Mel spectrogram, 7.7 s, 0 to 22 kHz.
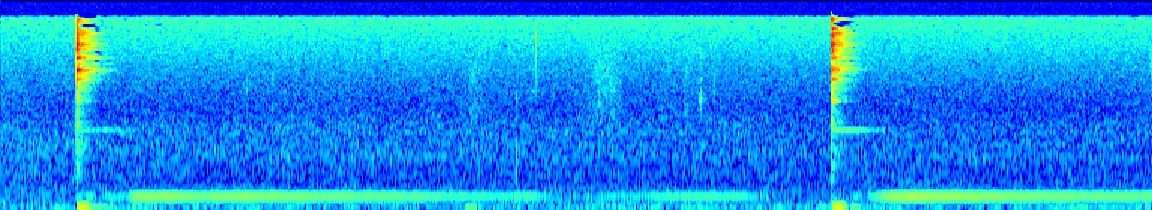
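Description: A metal tuning fork built into a vintage perfume bottle design is struck twice, each strike giving a sharp, bright click. Each click is followed by a steady, pure tone of about 260 Hz that rings on for several seconds. The fork works as a functional tuning fork.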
